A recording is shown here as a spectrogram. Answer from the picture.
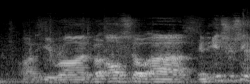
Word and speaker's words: Iran: called The Flock of Seagulls in the 1980s IR Ran So Far Away but we don't it's actually the correct pronunciation should be IR Iran yes this was made very clear to me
